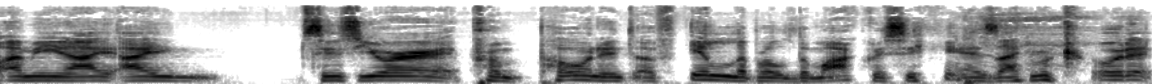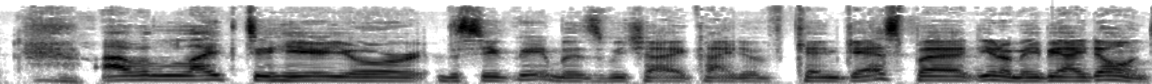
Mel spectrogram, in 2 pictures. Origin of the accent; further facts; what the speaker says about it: Turkey; moved away as an adult; now in United States; my home country Turkey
